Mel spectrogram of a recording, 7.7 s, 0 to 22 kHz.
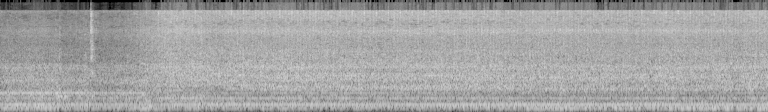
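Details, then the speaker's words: Hyundai Atoz GLS 2001 idling with AC on: loud steady low growl droning over the engine; worn AC compressor, quieter after a cleaning and compressor oil change but still growling. "suara mesin tanpa asyik tapi begitu AC nyala Hai Nah suaranya Kakak ngorok agak keras huh ini masih mending"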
